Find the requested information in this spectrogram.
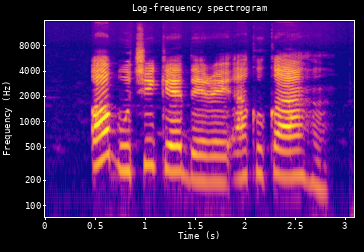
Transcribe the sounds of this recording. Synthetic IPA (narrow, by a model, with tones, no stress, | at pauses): ɔ˦bʊ˨t͡ʃi˦ke˦de˨ɾe˨a˦kʊ˦ka˦a˦ɦʊ˨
